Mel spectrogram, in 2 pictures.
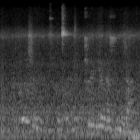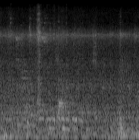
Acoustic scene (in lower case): subway train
